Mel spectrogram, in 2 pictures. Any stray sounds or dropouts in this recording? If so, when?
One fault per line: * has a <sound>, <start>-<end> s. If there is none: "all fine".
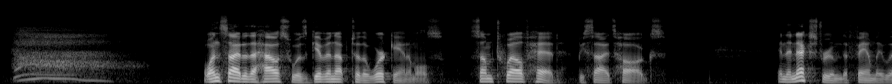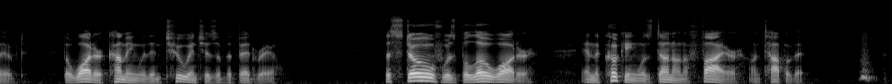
* has a breath, 0.1-1.5 s
* has a whoosh, 17.5-17.7 s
